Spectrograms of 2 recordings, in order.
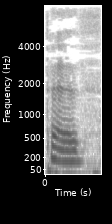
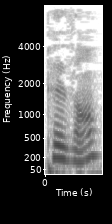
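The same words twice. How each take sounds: First: The final nt sound is silent. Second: The final nt sound is pronounced. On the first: The speaker calls it right. "as if the N T were not there" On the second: The speaker calls it wrong. "we don't pronounce it peuvent"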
